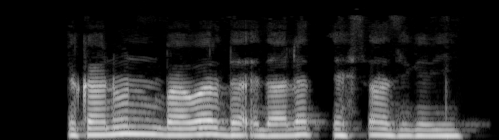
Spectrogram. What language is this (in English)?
Pashto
